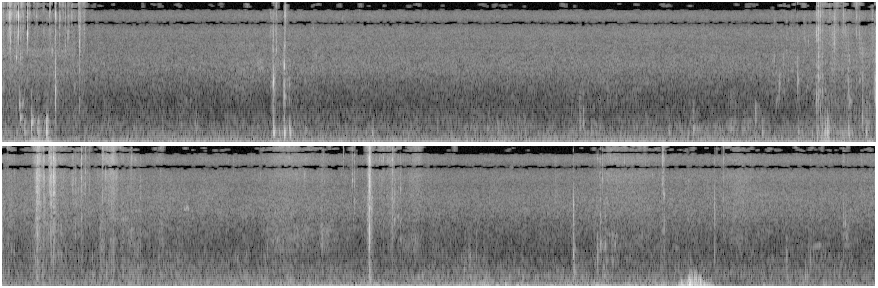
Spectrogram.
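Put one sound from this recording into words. Hands splash and scoop in shallow water.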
